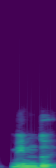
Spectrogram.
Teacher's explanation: নুনে সাকিনের পরে যেহেতু বা আসছে, এই জন্য এখানে এই নুনটা মিমের উচ্চারণ হচ্ছে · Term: ইকলাব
